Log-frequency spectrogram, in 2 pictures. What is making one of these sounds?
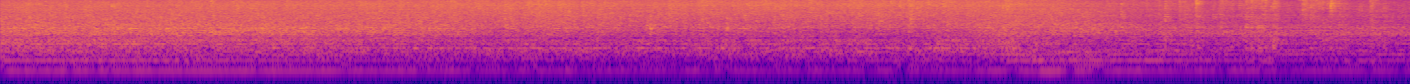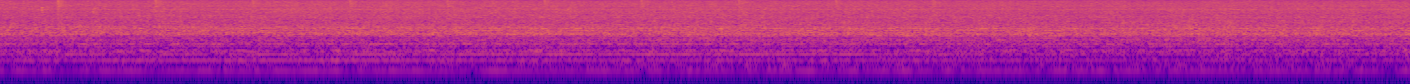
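Clothes thump softly as a washing machine drum tumbles.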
